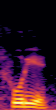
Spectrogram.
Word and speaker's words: Fourier: Then Fourier series, most of the people calling it Fourier, actually that is the wrong pronunciation, it is Fourier.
